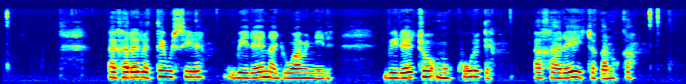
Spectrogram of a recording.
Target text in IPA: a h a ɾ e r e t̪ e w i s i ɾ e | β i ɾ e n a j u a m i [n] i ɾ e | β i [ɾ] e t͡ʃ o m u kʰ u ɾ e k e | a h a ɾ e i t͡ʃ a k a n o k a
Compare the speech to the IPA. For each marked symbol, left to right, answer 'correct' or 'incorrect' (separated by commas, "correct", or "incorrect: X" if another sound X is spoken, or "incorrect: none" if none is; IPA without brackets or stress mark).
correct, correct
